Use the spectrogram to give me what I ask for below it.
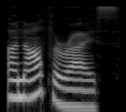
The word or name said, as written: unauthorize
